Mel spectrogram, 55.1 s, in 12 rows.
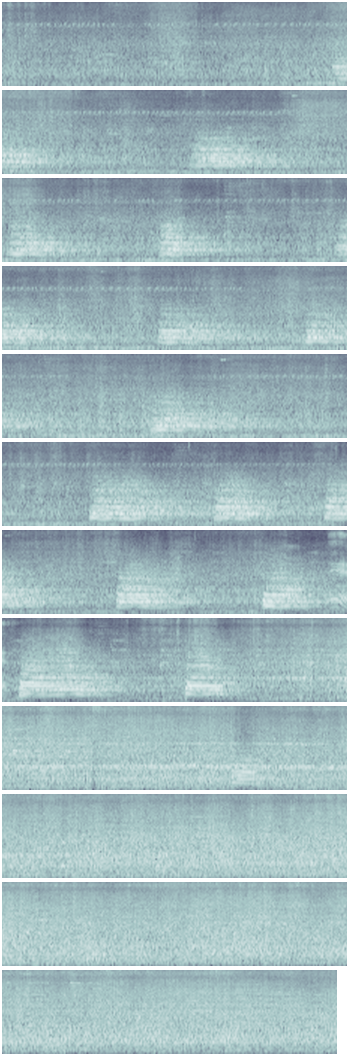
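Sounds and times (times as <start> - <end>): train wheels clattering: 0.0 - 55.0
locomotive horn blasts: 4.4 - 5.4, 7.1 - 8.4, 9.2 - 10.2, 11.3 - 12.2, 13.6 - 14.6, 15.9 - 17.1, 17.8 - 18.7, 20.4 - 21.5, 24.2 - 26.6, 27.3 - 28.2, 29.1 - 30.2, 31.0 - 33.8, 34.6 - 35.4, 39.8 - 40.4.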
